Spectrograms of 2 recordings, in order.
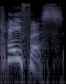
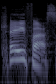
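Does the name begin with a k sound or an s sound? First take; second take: k sound; k sound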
